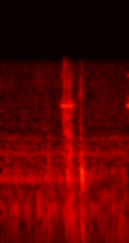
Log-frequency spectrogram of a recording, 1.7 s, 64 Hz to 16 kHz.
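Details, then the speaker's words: Inspira 2.0 / Lancer GT idling after engine mount replacement, recorded inside the car with A/C off: soft low steady hum, droning gone, much quieter than before. "Okay, there's no more droning sound, or should I say the humming sound, and this is what it sounds like from inside the car."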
